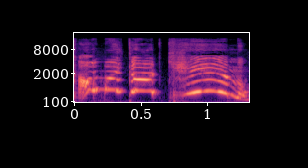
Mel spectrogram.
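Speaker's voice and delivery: high, loud delighted shriek; Barbie recognising the grown-up Kim, shrieking; mock surprise. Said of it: "she's like".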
